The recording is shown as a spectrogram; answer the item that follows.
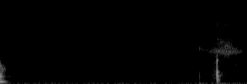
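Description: Near silence: quiet room tone with a faint click just before the end.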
